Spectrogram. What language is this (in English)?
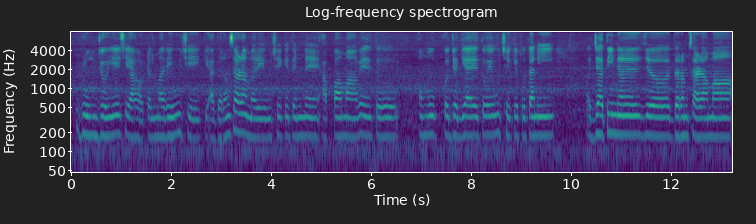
Gujarati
